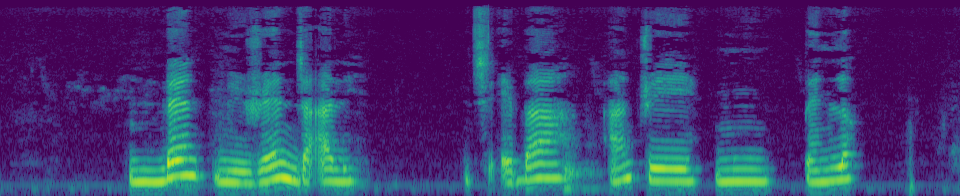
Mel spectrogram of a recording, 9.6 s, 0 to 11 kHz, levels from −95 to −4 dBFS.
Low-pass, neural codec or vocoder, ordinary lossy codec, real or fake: 9.9 kHz; none; AAC, 32 kbps; real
